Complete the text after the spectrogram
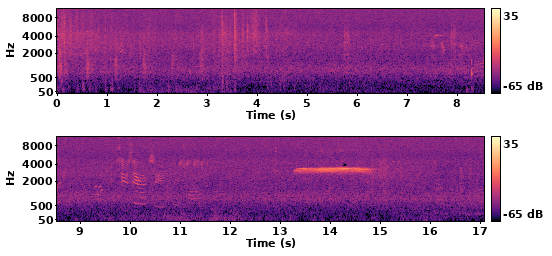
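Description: A horse's hooves thud on grass as it canters.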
